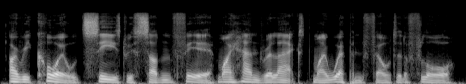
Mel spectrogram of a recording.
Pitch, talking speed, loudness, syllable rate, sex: 100 Hz, 195 wpm, -18 LUFS, 5.0 syllables/s, male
